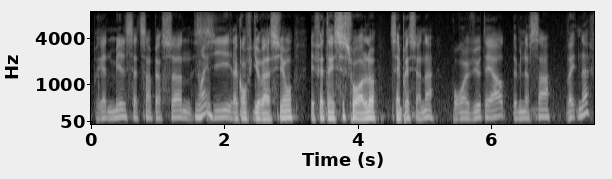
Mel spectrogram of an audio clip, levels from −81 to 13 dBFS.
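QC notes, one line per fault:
No faults found in the speech. The call microphone processing leaves nothing above 8 kHz, room noise sits in the background, and the level changes around 2 s and 4.5 s come from the talker moving relative to the microphone.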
